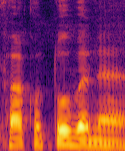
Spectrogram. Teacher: با ساکن پر قلقلہ ہوگا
